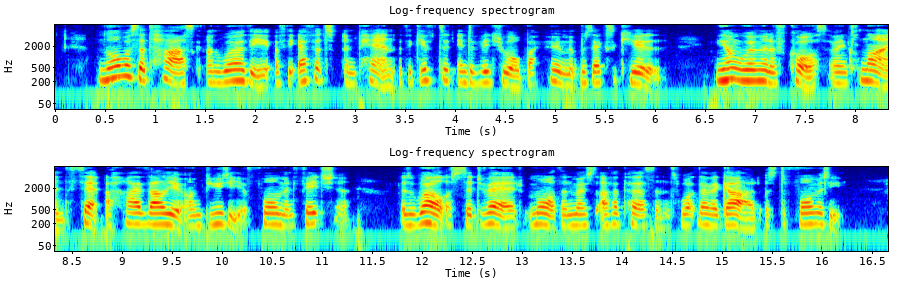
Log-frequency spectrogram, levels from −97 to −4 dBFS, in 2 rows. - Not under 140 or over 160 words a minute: No, average, 180 wpm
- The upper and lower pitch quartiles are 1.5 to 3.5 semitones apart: Yes, narrow, 2.4 semitones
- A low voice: No, high, 195 Hz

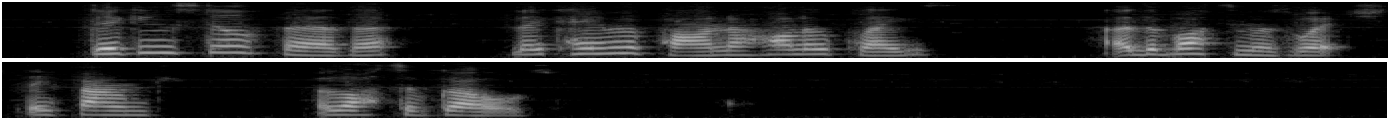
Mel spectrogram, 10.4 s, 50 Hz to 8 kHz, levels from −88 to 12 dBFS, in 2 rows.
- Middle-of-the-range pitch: No, high, 240 Hz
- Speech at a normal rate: No, slow, 120 wpm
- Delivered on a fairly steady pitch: No, average, 4.9 semitones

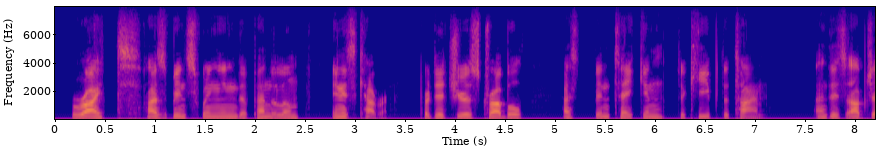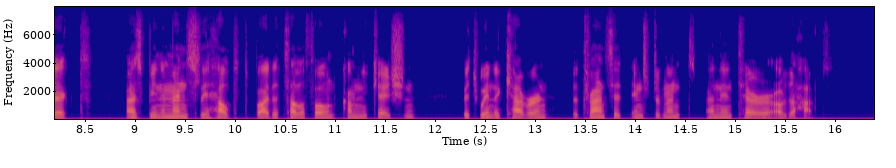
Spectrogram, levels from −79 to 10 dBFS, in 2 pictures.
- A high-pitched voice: No, low, 125 Hz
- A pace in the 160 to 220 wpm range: No, average, 150 wpm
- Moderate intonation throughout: No, narrow, 1.5 semitones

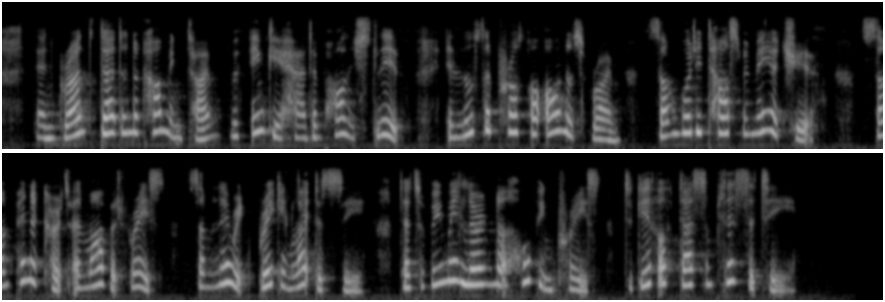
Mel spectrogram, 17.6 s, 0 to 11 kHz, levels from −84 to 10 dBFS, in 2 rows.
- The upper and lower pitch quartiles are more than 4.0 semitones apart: Yes, average, 5.0 semitones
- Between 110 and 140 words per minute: No, average, 165 wpm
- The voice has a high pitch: Yes, very high, 345 Hz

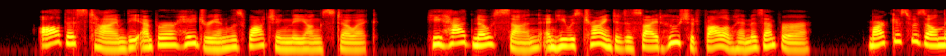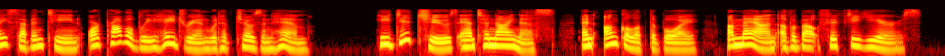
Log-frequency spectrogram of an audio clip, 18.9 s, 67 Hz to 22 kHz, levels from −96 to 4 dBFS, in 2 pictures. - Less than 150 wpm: No, average, 170 wpm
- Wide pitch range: Yes, wide, 6.7 semitones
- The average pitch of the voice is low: No, medium, 175 Hz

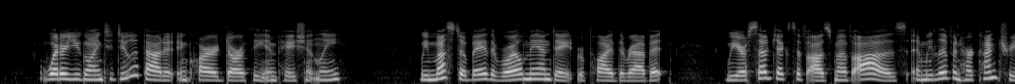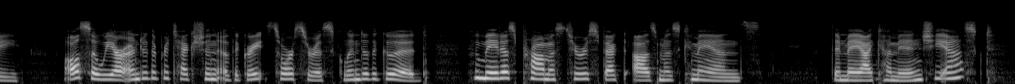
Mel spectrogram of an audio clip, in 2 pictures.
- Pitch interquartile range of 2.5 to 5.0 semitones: Yes, average, 4.6 semitones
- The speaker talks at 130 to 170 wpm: No, average, 180 wpm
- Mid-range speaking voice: No, high, 225 Hz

